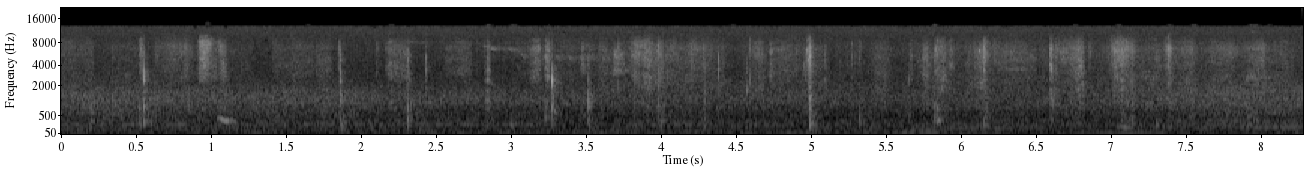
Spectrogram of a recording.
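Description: A toddler makes small babbling sounds close by.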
